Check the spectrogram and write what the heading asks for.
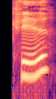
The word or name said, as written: kvad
